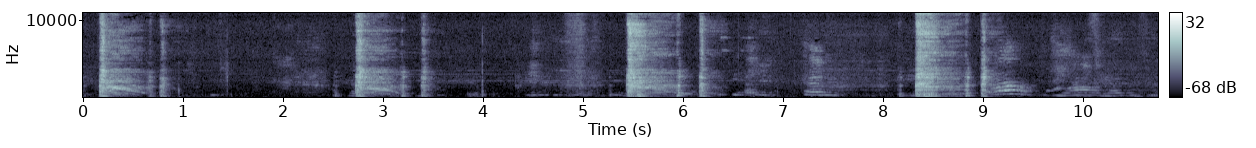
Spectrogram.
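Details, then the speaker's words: Assisted cough demonstration: after guided counted deep breaths in and out, four strong, forceful coughs while pressure is applied by hand until done, with quiet adult voices between, to help clear the airway. "okay here we go oh one two three put deep deep deep cough"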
